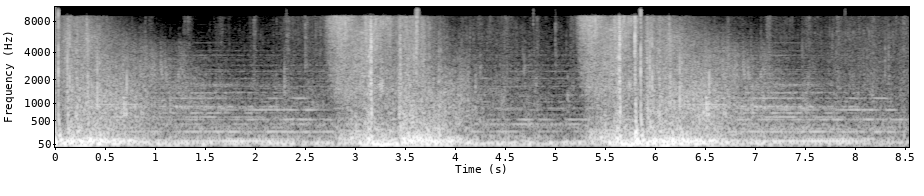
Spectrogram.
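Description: Repeated blasting spell explosions in the video game Hogwarts Legacy: two heavy booming blasts a few seconds apart, each swelling with a deep rumble over a constant loud game backdrop.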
